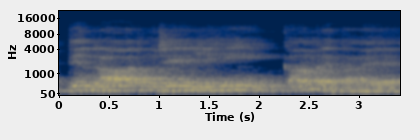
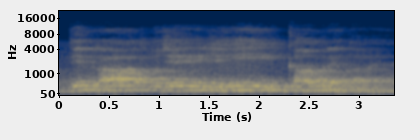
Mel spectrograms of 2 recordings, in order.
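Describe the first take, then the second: Both takes have the same delivery.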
